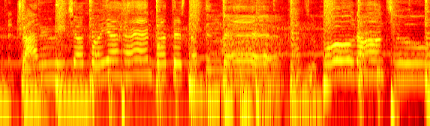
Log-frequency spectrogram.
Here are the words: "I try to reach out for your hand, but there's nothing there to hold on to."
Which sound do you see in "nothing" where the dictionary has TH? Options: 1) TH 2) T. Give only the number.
1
